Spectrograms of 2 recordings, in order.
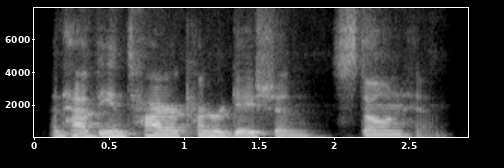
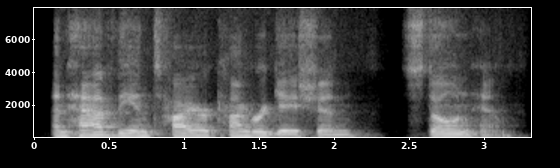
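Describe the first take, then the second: No difference in how they are said.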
